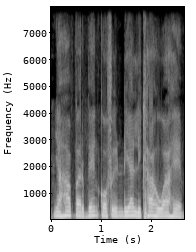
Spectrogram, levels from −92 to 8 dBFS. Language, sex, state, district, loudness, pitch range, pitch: Hindi, male, Jharkhand, Ranchi, -11 LUFS, 140-155 Hz, 145 Hz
